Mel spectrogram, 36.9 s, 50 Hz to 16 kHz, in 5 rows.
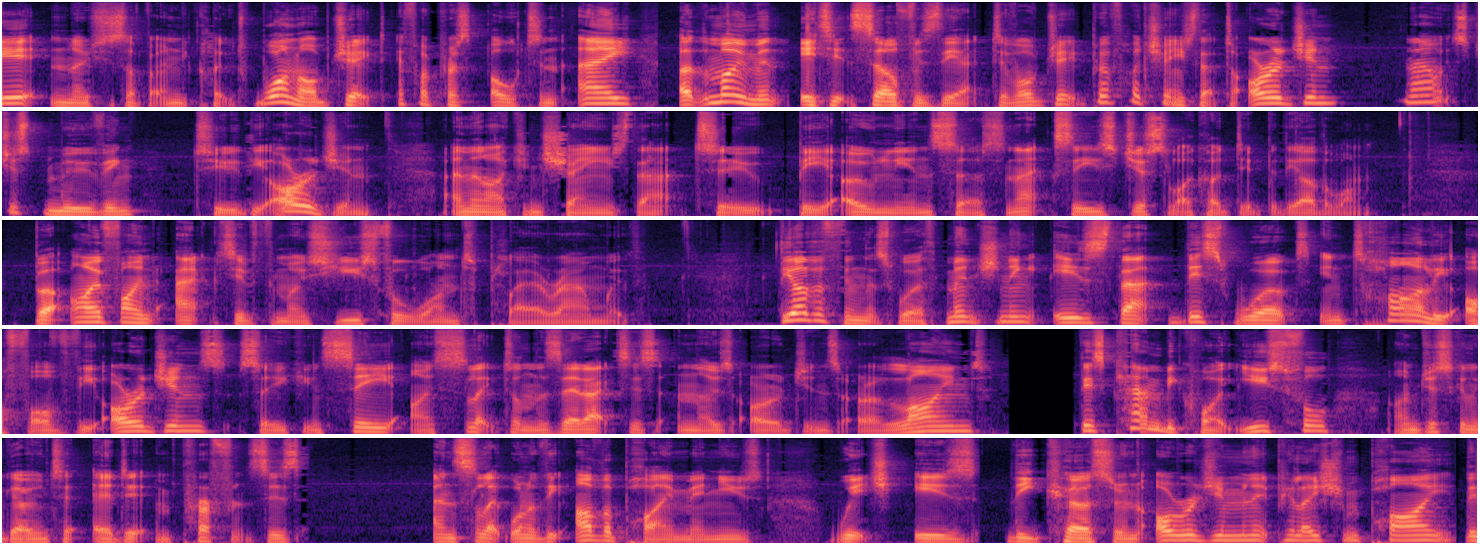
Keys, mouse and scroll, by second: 2.4 alt+a, 5.6 click, 14.3 click, 15.1 click, 15.7 middle click, 16.4 shift+middle click, 17.0 middle click, 18.1 middle click, 18.5 shift+middle click, 18.9-19.2 scroll up 1, 19.3 shift+middle click, 19.7 middle click, 20.2 click, 21.6 click, 22.2 shift+click, 27.1 middle click, 27.5 shift+middle click, 27.8 middle click, 29.6 click.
